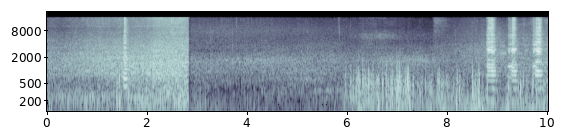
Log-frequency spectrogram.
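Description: Mack dump truck passing, its noise building and then cutting off abruptly about a third of the way in. A second heavy dump truck's diesel engine then pulls away, and a horn gives three short toots in the last second or so.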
